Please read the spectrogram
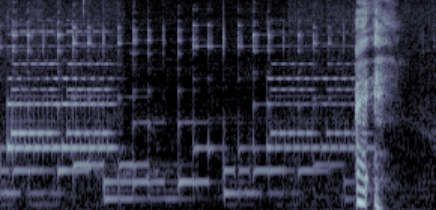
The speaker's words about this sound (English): Now my phone is ringing? Excuse me.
